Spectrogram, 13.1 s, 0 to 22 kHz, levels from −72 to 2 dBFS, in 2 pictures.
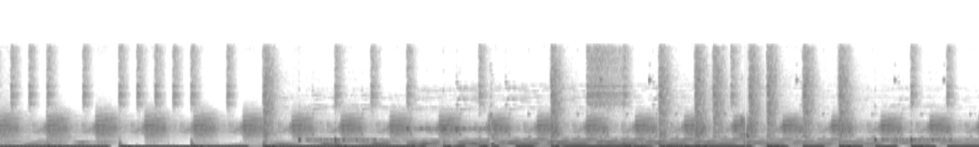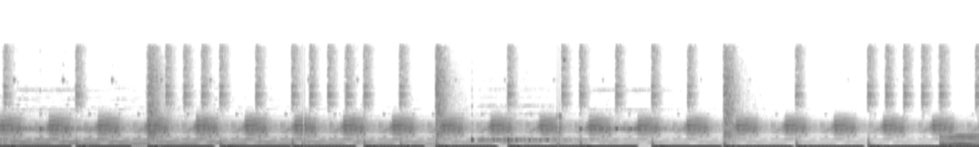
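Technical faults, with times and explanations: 3.26–3.30 s, 4.94–5.00 s, 8.54–8.58 s and 10.24–10.27 s: corrupt frame decoded. Each event is a short chirp or burst lasting 30 to 60 ms, which fits about two damaged frames. The decoder played flipped bits as if they were valid, so misread gains and codes put energy at the wrong frequencies. The burst near 8.54 s is the loudest and the one near 4.94 s the quietest.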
